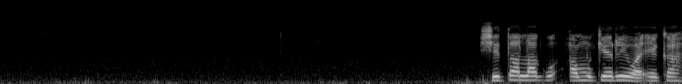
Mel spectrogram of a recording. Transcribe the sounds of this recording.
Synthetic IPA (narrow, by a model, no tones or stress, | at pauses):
ʃitalakuamukeriwaʔɛka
